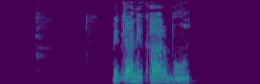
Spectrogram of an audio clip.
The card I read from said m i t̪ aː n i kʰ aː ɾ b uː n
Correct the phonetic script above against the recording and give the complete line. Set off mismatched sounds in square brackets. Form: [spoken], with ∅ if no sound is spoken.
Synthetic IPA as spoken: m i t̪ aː n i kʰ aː ɾ b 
